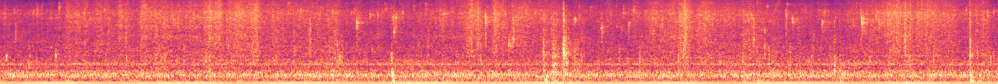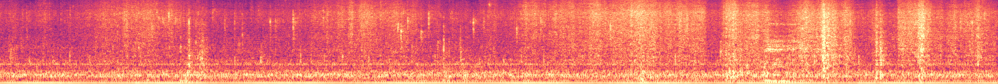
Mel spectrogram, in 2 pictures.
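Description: Battered porgy frying in hot oil in a skillet: a steady sizzle with scattered crackling pops, which gets louder and busier over the last few seconds.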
